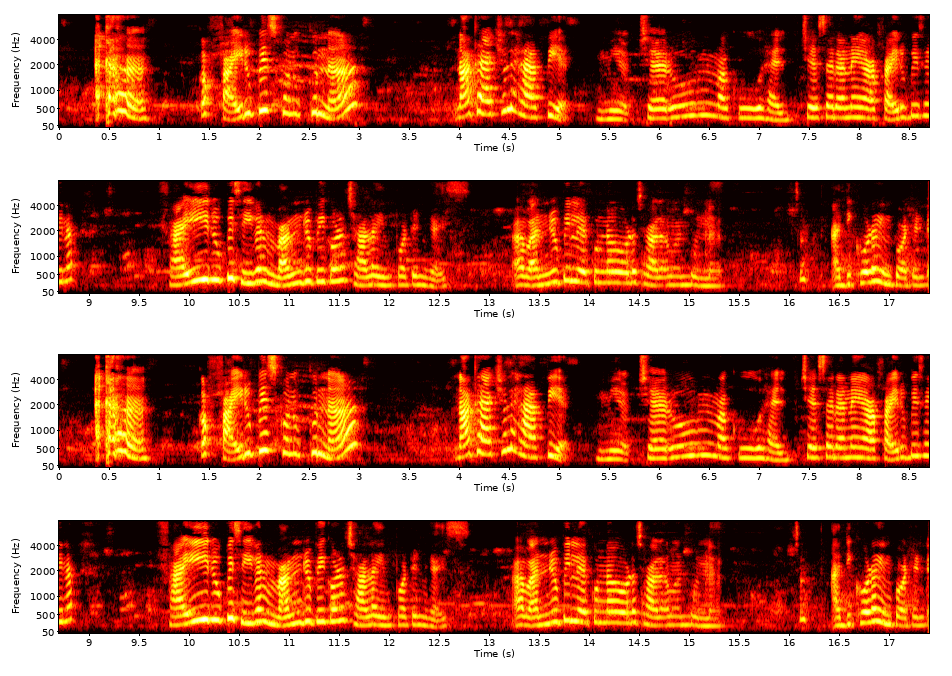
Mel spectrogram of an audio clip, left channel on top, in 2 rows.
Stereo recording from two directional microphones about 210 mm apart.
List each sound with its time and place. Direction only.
0.3 s cough: 15° right (ahead or behind)
1.4 s a woman's voice: 15° right (ahead or behind)
4.0 s a woman's voice: 15° right (ahead or behind)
